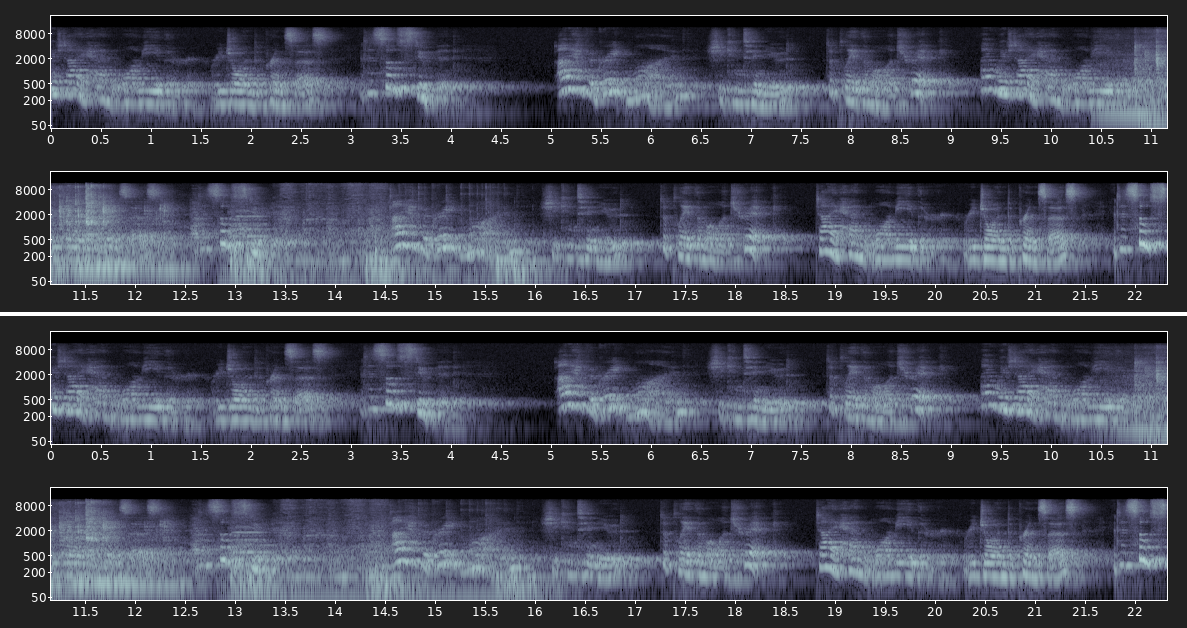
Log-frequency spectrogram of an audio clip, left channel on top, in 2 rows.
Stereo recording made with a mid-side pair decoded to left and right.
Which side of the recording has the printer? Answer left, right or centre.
left.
